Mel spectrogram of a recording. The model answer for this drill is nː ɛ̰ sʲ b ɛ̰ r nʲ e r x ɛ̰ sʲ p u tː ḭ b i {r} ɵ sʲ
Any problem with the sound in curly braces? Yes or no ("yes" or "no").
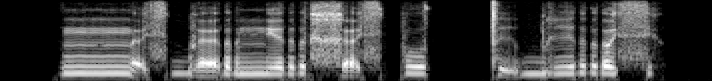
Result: no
